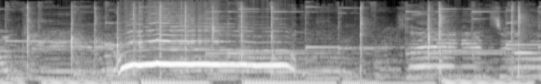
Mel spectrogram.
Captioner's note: loud cheering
